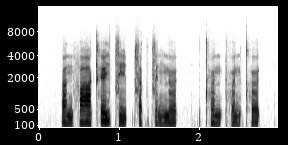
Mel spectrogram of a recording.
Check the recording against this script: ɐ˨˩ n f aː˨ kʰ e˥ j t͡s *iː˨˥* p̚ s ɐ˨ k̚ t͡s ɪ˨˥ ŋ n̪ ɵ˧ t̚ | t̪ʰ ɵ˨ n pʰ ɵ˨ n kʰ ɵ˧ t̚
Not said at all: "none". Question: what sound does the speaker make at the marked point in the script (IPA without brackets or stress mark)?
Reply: iː˨˥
